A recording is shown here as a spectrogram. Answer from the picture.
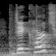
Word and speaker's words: Descartes: Descartes rule of signs his name is French so when I put it up on the screen and you see it spelled out it's going to have a lot more letters than we actually pronounce Descartes rule of signs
